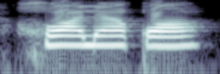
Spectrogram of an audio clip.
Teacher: آخری میں قاف حروف تفخیم میں سے ہے تو ہم قاف کو موٹی آواز میں پڑھیں گے. اور قاف کی ادائیگی زبان کے جڑ اور تالو کے نرم حصے سے ہے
